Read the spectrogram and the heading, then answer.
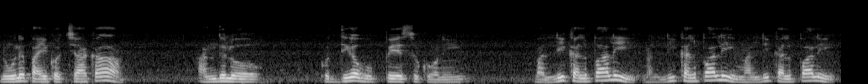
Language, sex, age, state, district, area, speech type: Telugu, male, 18-30, Telangana, Peddapalli, rural, spontaneous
